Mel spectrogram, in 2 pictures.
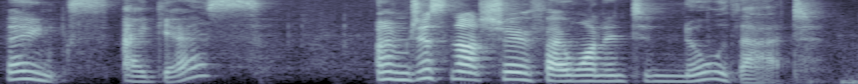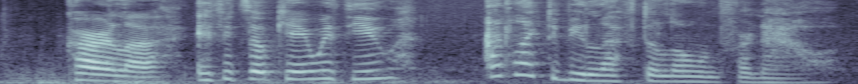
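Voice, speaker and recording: A woman's voice: medium pitch, lively intonation, unhurried, slight background noise, natural voice. A woman voicing a conflicted, emotionally wounded young woman in a video game. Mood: withdrawn, guarded. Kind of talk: video game dialogue acting.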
